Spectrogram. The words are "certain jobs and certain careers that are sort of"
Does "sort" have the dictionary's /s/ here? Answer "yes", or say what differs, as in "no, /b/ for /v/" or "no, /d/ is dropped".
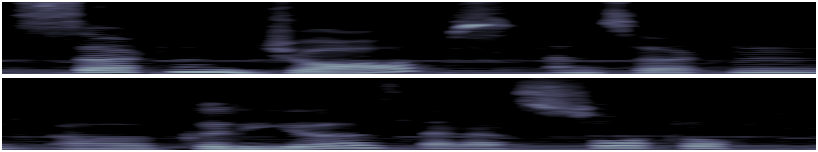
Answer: yes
